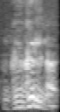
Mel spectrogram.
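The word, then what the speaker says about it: GGRNA: きましたね GGR NA って言いますググルなって読みますこれありがとうございます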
